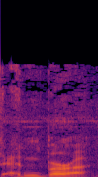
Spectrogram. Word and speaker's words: Edinburgh: let's say it together it's not Edinburgh it's Edinburgh it's not Edinburgh it's Edinburgh it's not Melbourne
